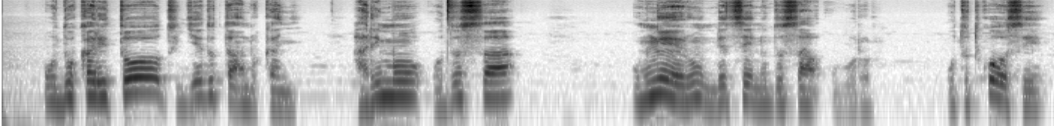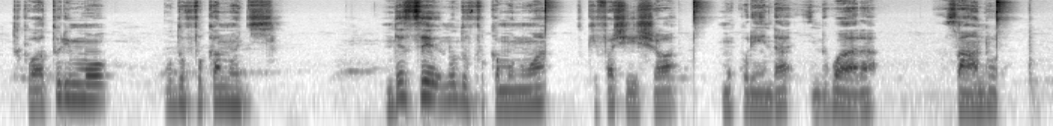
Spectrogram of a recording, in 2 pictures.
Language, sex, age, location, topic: Kinyarwanda, male, 18-24, Kigali, health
